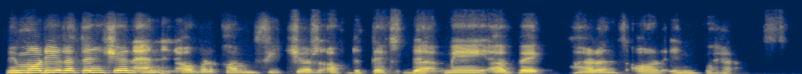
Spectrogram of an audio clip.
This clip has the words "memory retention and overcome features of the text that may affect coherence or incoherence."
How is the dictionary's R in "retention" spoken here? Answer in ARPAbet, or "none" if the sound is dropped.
L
